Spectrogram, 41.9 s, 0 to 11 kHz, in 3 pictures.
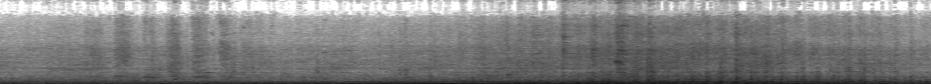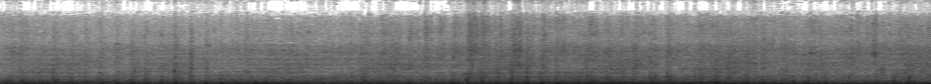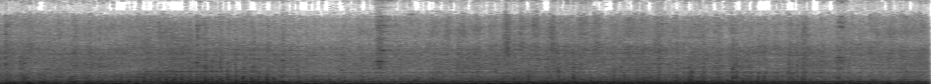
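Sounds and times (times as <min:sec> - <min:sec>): freight train rumble: 0:00.0 - 0:41.9
wheels clicking over rail joints: 0:06.0 - 0:41.9.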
